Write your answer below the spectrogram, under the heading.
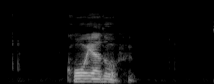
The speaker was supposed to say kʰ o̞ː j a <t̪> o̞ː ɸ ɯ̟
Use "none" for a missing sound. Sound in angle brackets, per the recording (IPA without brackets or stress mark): d̪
